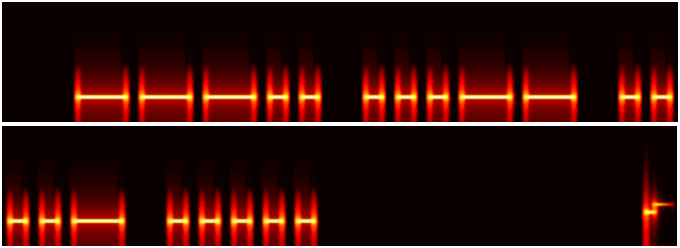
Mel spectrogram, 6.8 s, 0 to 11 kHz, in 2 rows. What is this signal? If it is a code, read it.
Morse code, heard as a keyed tone, about 15 wpm, 700 Hz. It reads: 8345
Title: Common Cut Numbers - 4-Digit 15wpm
